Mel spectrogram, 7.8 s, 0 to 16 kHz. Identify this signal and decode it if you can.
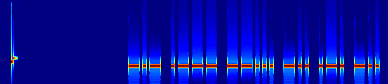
Morse code, heard as a keyed tone, about 17 wpm, 700 Hz. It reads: KJ7DRD
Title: USA Call Signs - 6 Characters - Repeated 2x - 17wpm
